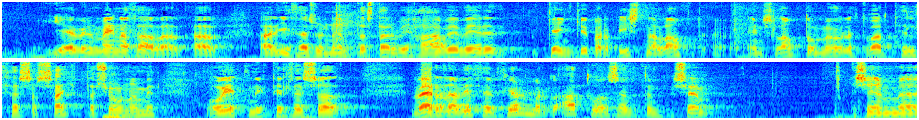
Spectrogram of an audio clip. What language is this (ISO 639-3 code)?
isl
